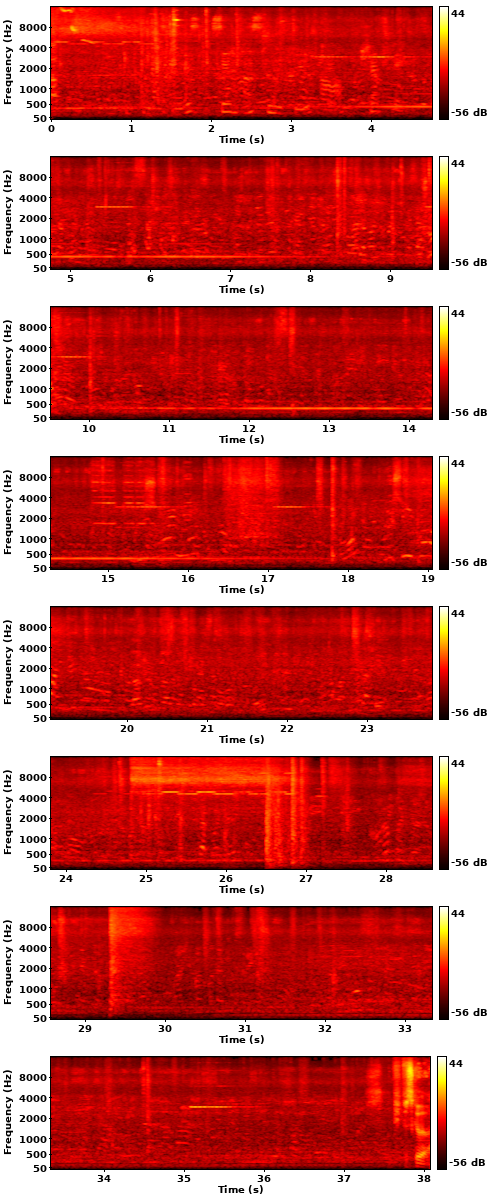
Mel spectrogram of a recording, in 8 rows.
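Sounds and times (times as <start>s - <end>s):
busy street background: 0.0s - 38.0s
city bus engine droning: 0.0s - 38.0s
faint indistinct voices: 0.0s - 38.0s
speech: 1.2s - 4.6s, 37.9s - 38.0s.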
